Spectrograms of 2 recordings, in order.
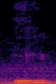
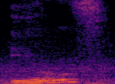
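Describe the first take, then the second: First: No final S sound is pronounced. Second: A final S sound is pronounced. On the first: The speaker calls it right. "The S is silent" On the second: The speaker calls it wrong. "Please don't say ils or elles"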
